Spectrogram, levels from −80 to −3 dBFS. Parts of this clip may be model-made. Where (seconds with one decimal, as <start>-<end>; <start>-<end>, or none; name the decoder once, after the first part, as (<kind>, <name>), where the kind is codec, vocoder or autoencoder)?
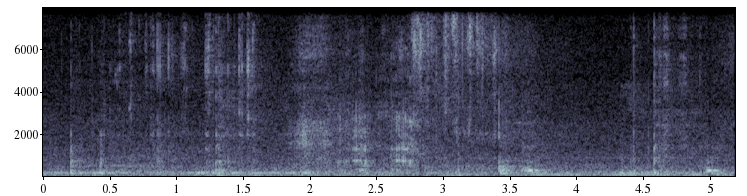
none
